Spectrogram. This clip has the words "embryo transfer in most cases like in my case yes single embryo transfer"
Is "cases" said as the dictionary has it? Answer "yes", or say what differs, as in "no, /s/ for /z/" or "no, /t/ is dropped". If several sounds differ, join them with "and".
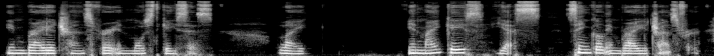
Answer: no, /s/ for /z/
